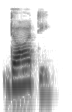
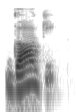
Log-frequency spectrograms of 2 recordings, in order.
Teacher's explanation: Some of the children change the second sound to be like the first, doddy, and others change the first sound to be like the second, goggy.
